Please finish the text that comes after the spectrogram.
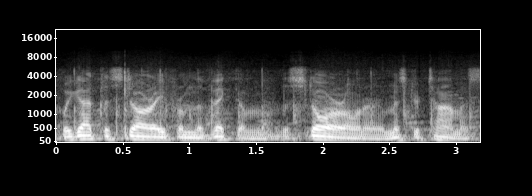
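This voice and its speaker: A man's voice: low voice, lively intonation, brisk. An American man playing a terse, matter-of-fact police sergeant in clipped 1940s radio drama narration. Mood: deadpan, businesslike. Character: terse, businesslike male police sergeant narrating his cases. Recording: dull vintage 1940s radio recording, music behind.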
